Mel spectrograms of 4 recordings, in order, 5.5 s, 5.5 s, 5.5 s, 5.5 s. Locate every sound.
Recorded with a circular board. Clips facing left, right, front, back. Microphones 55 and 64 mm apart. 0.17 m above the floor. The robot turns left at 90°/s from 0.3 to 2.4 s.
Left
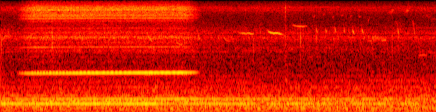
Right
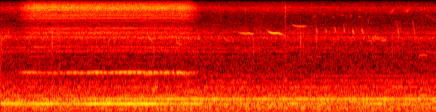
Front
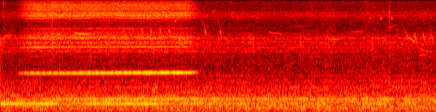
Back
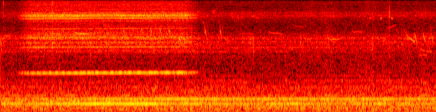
Only background noise.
